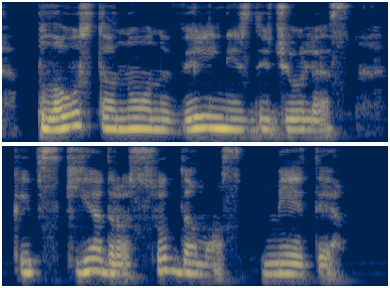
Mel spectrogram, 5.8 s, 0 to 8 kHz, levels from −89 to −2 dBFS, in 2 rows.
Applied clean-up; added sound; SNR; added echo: none; none; none; reverberation time 0.2 s.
